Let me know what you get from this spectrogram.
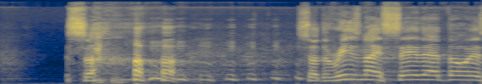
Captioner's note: audience laughing; laughs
